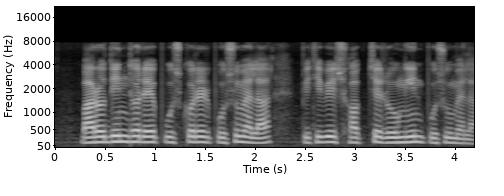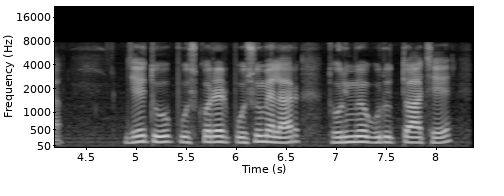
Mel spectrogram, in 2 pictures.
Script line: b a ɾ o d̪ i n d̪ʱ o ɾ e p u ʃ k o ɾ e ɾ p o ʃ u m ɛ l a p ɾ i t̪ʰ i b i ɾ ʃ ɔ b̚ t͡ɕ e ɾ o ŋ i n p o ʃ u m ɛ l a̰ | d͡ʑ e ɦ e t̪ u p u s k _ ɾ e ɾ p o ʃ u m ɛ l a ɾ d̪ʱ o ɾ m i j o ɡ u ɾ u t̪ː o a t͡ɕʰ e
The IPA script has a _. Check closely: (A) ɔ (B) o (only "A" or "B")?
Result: B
